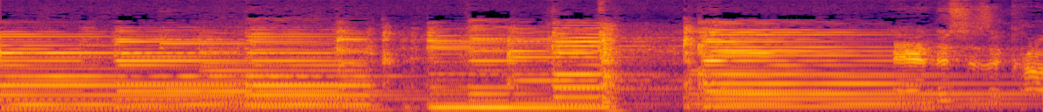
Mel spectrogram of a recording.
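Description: An electric guitar played through a John Fisher middle single-coil pickup on a clean amp channel, sounding sustained chords and single notes with ringing tones and a louder strum midway.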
